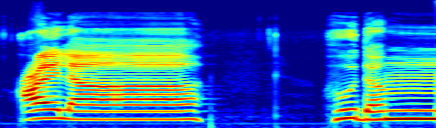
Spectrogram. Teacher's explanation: عین کو باریک پڑھیں گے. عین کی آواز نیچے کی طرف جائے گی.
